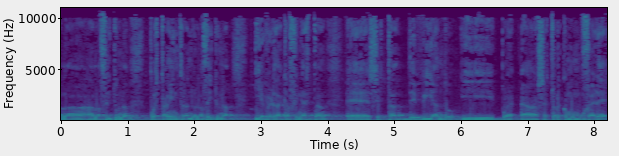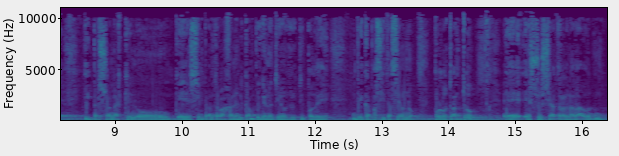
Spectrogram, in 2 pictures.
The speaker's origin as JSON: {"language": "Spanish", "town": "Jódar", "region": "Andalusia", "country": "Spain", "tie": "born there", "said": "nací en Jodar, trabajo en Jodar y tengo empresa agraria en Jodar"}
